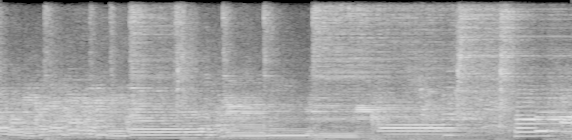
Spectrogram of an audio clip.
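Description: Live blues band playing a slow blues: a Stratocaster-style electric guitar plays a single-note lead line of held notes over bass and drums with cymbal strikes.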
